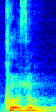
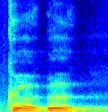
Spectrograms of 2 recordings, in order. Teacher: Ko'zda ö, lablangan, qarang, lablarimiz cho'chchayapti.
